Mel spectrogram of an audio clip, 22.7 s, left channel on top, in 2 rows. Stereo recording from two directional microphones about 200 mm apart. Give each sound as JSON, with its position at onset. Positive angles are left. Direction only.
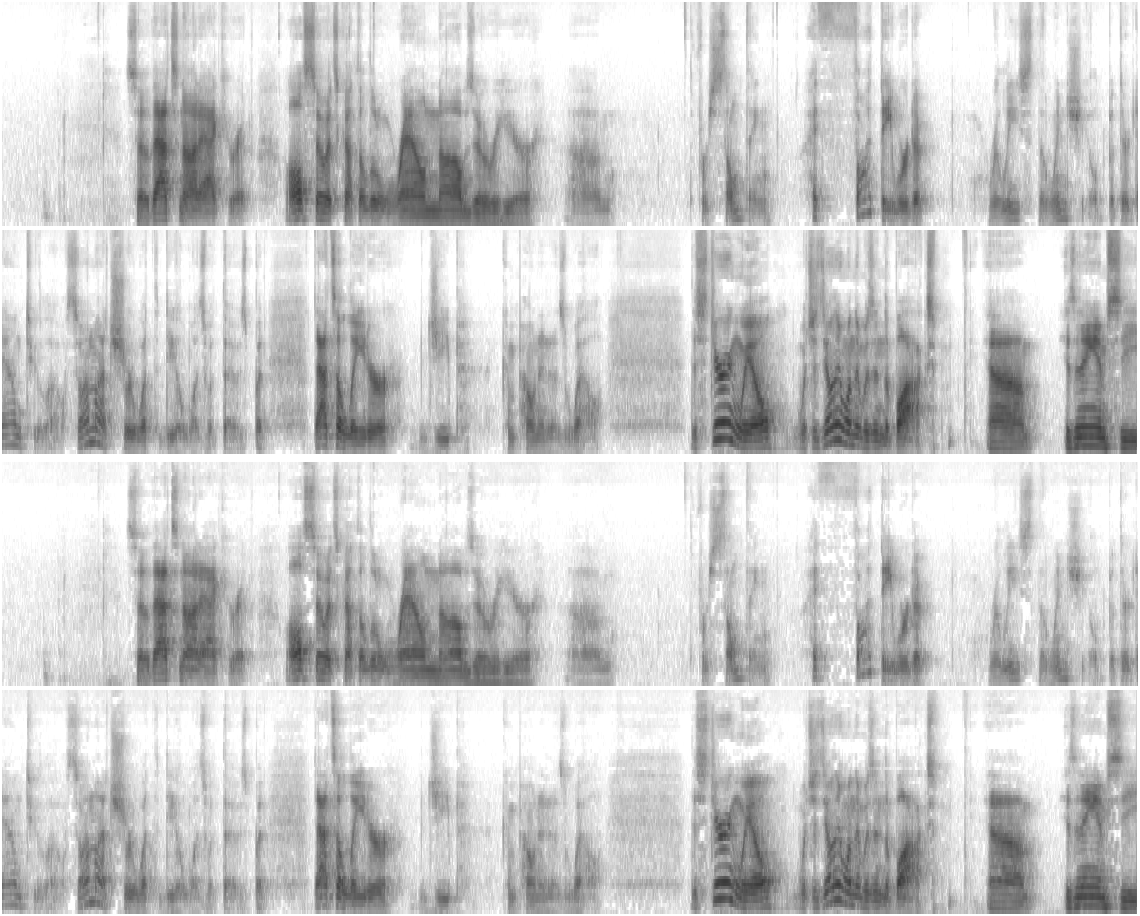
{"t": 0.9, "sound": "speech", "side_deg": 35}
